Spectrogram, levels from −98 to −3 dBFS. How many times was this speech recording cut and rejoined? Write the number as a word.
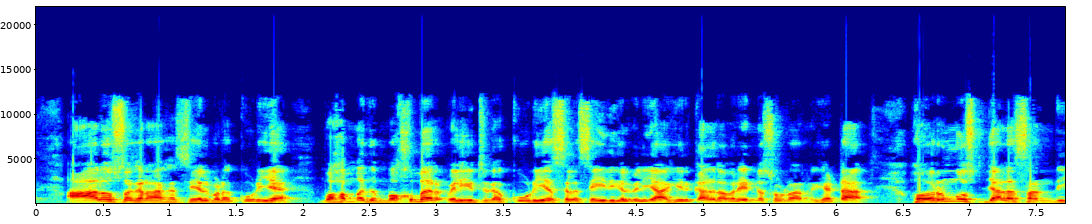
zero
